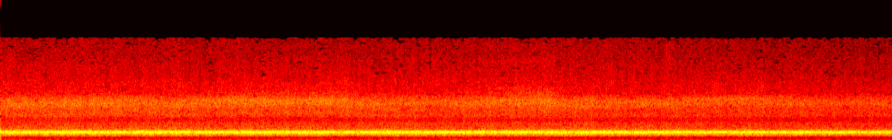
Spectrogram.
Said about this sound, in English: They were just so loud. You know, you could hear them everywhere. Now, if you live in the US, masses of cicadas called broods show up every now and then.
